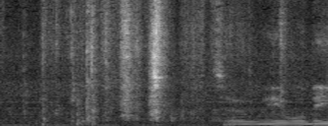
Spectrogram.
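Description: Trading card packs and cards being handled: a few short, irregular crinkling rustles of the foil wrappers and cards in the first second.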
